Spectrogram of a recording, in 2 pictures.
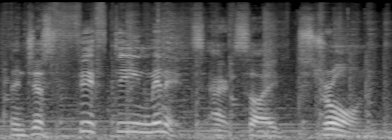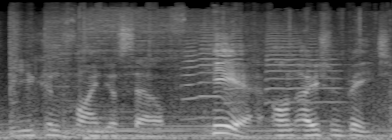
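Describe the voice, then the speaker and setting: Australian man, slightly high voice, travel presenter, wry and understated, narration mixed with casual chat, music behind. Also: animated, measured pace.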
